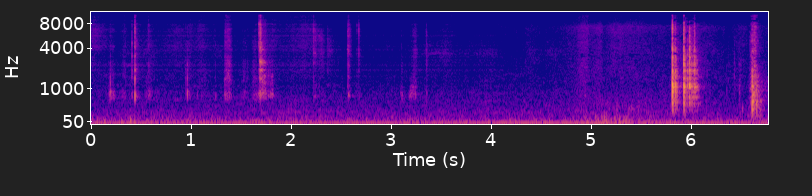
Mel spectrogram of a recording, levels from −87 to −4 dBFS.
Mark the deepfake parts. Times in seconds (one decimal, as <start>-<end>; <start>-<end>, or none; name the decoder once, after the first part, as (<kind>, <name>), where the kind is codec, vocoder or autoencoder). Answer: 0.0-4.1 (autoencoder, DAC-VAE)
